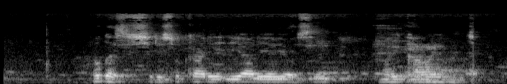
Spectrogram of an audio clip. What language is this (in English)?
Kinyarwanda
